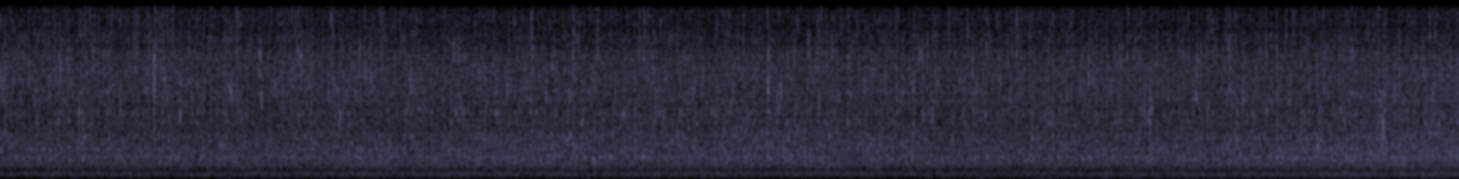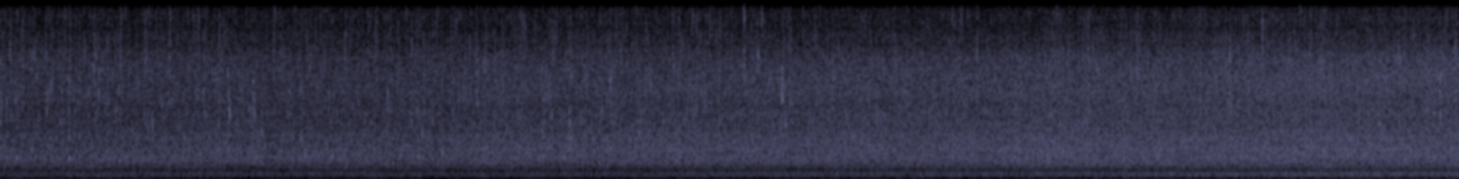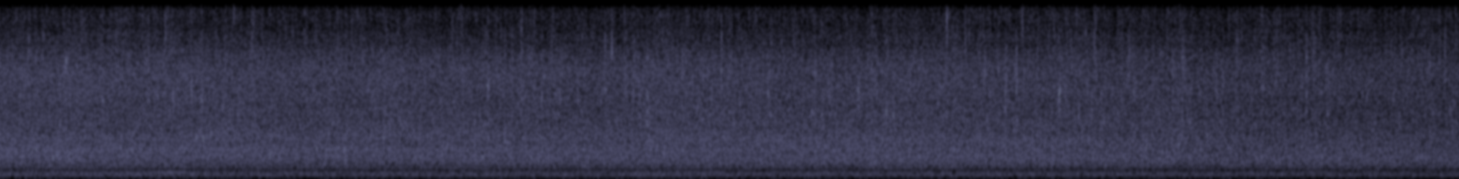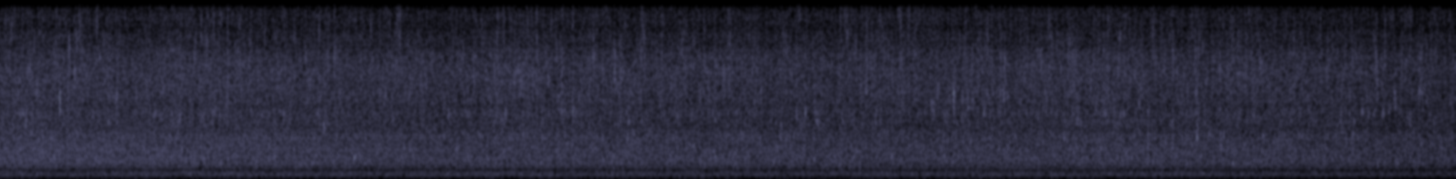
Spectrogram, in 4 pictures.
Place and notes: Valley with streamlets. Winds roaring above.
